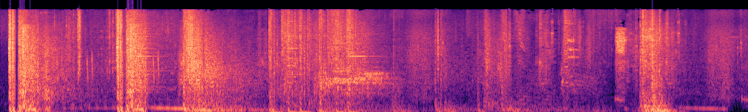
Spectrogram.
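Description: Loud gunshots bang and echo.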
